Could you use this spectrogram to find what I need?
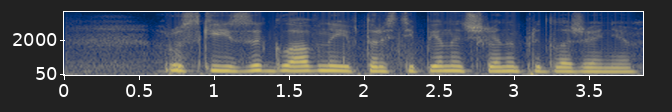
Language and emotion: Russian, neutral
